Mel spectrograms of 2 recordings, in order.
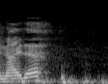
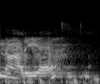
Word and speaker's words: Nadya: It's actually pronounced Nadia. Oh, Nadia. I was always debating that. That's okay. I'm sure you've been used to that your whole life. Yep. I get all different pronunciations, but it's Nadia.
